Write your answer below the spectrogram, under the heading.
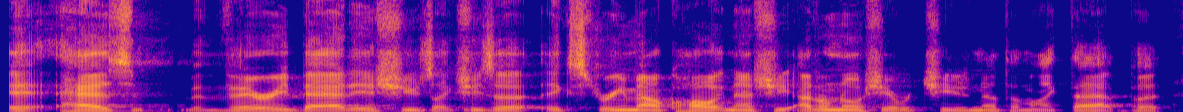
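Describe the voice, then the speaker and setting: A young man from Alabama talks in a loose, rambling way, full of fillers, with a light Southern accent. His medium-pitched voice sounds older than he is, and he keeps an earnest tone. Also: steady tone, a little fast. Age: young adult. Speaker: chat participant. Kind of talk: casual live stream chat.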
